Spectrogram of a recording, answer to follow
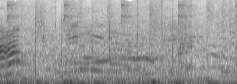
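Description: A young child's high-pitched squeal right at the start, then more wordless voice sounds, over background music.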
